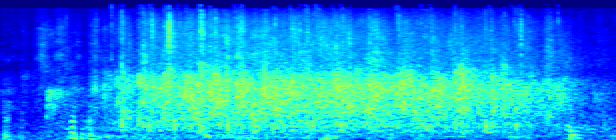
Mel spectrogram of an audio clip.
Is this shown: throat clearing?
no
